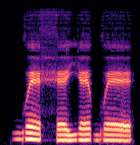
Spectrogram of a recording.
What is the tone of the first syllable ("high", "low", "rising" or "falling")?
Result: falling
